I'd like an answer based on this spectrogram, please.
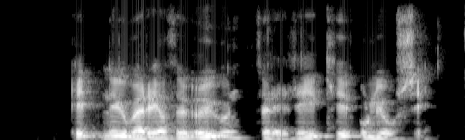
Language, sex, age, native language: Icelandic, male, 20-29, Icelandic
